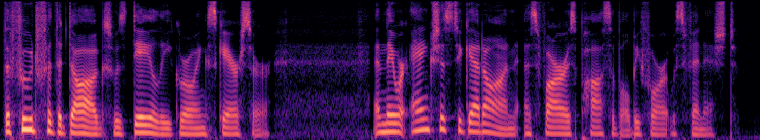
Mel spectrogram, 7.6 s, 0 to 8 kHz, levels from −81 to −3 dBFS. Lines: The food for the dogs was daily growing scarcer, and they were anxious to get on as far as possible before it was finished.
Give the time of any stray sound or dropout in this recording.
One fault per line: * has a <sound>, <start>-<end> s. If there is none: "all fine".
all fine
